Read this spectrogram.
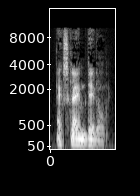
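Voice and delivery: usual speaking voice

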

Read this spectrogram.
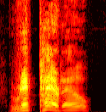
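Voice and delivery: firmly pronounced spell. A narrator's reading. Ogden mending the pot with a spell, firm. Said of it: "said firmly".

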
